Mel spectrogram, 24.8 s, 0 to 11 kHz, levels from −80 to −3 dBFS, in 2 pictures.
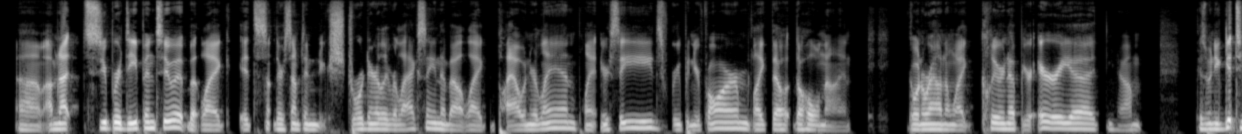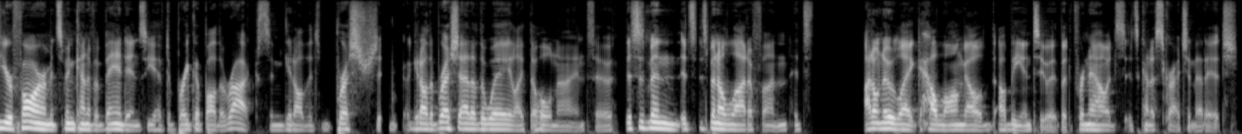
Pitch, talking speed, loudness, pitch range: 125 Hz, 270 wpm, -19 LUFS, 115-140 Hz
